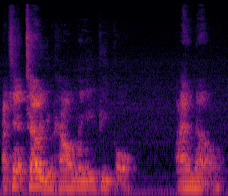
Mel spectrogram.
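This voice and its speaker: A middle-aged man from Memphis, Tennessee, talking casually as a podcast guest and telling stories with a joking, relaxed manner. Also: on the low side, a little slow. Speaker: podcast guest, film producer. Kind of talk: casual interview chat. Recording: echoey room, distant mic.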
